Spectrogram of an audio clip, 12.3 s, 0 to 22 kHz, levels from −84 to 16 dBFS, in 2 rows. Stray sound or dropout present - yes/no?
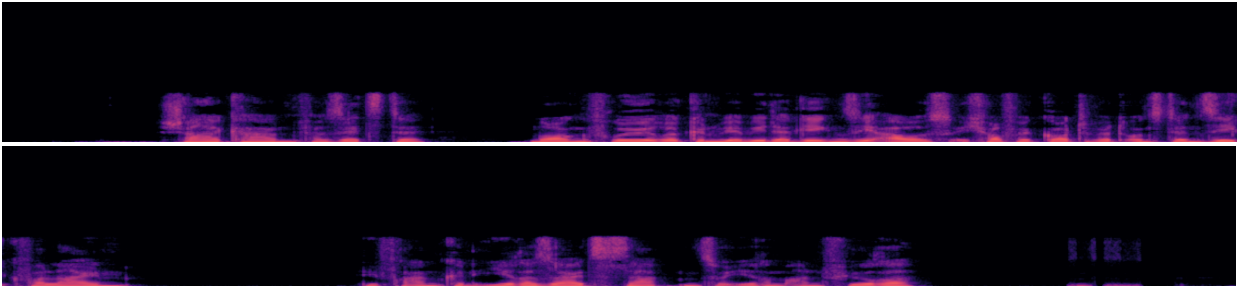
yes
